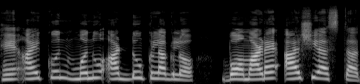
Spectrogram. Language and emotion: Goan Konkani, neutral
